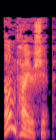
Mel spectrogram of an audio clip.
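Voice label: "umpireship", British English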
